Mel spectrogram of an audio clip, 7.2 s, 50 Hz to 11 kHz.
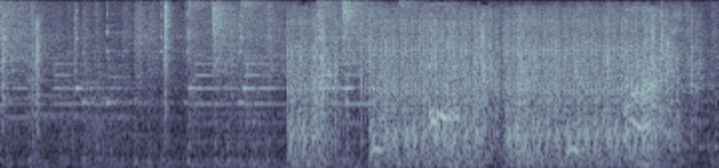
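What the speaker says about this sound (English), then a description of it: "this gun is great, but it burns through ammo really fast" A machine gun firing in Wolfenstein 3D, a dense continuous rattle of rapid shots mixed with game sounds and music, growing louder partway through and sustained to the end.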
